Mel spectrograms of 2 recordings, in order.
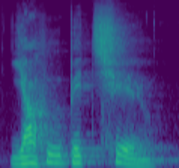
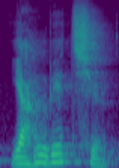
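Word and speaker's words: יַעְבֵּץ: 여러분, 야베스를 히브리 말로 발음을 하면 야흐베츠예요. 야흐베츠.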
